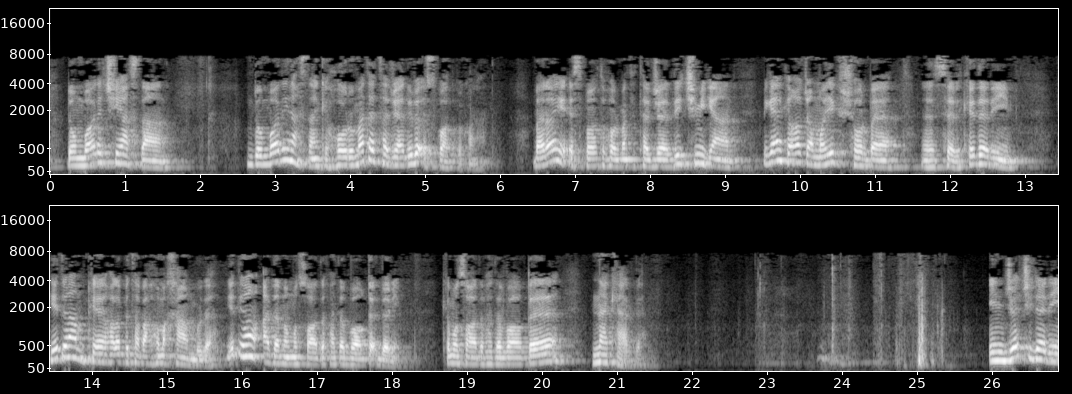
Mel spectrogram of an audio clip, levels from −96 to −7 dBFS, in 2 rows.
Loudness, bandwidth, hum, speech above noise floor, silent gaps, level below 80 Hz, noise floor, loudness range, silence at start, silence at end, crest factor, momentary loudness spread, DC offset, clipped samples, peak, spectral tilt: -17 LUFS; 8 kHz; none; 44 dB; none; -60 dBFS; -61 dBFS; 6 LU; 0 s; 0 s; 16 dB; 13 LU; under 0.1%; under 0.1%; -2 dBFS; -5 dB/octave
